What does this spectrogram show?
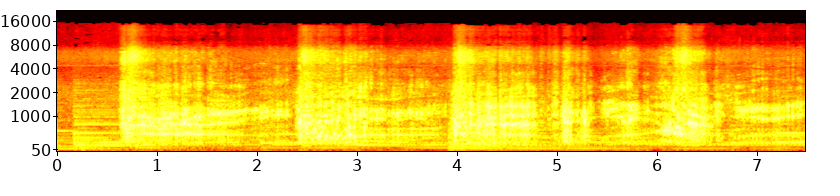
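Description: Lion roaring: several loud calls in a row, each about a second long, the first coming a little under a second in.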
